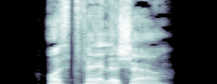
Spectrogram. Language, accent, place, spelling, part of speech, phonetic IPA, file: German, Germany, Berlin, ostfälischer, adjective, [ɔstˈfɛːlɪʃɐ], De-ostfälischer.ogg
- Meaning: inflection of ostfälisch: 1. strong/mixed nominative masculine singular 2. strong genitive/dative feminine singular 3. strong genitive plural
